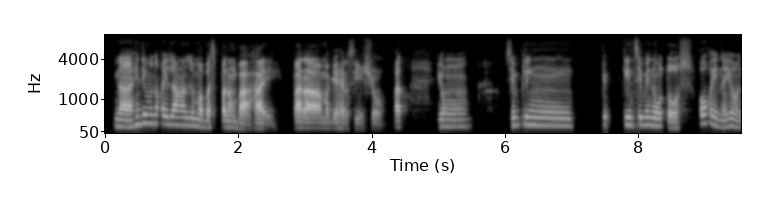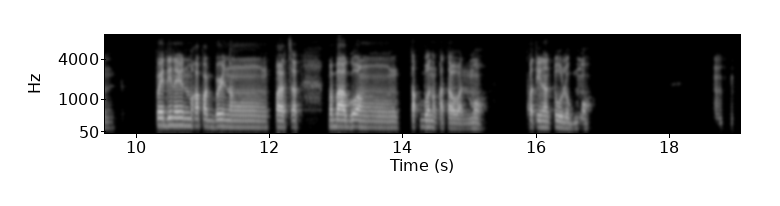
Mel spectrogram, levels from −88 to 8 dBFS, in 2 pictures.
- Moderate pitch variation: No, wide, 5.9 semitones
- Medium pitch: Yes, medium, 155 Hz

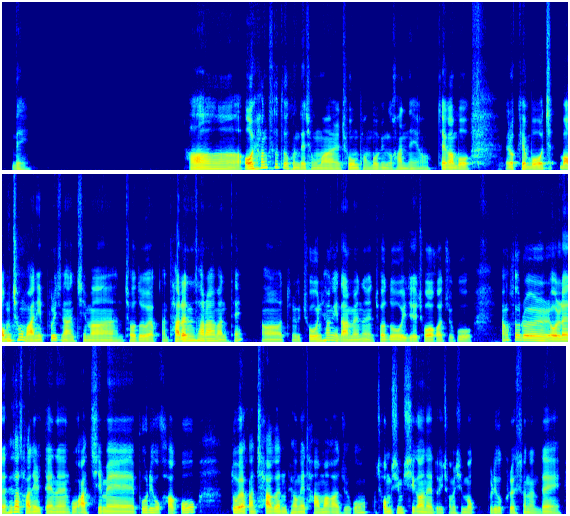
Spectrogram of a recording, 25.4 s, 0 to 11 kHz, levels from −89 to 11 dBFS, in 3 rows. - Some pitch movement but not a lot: No, wide, 5.8 semitones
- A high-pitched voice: No, very low, 95 Hz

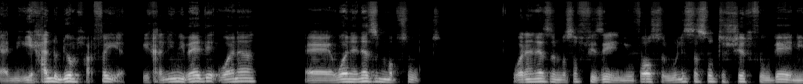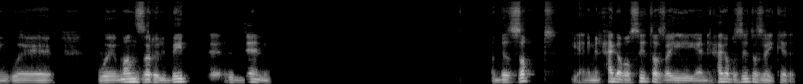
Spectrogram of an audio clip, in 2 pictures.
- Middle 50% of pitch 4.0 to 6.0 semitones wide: Yes, average, 5.0 semitones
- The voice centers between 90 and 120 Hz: Yes, low, 115 Hz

